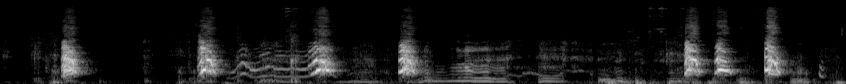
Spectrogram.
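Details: Morning play of a Whippet: sharp barks separated by wavering, whiny growls with clear harmonics, a lower rumbling growl mid-clip, then a final burst of three barks.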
